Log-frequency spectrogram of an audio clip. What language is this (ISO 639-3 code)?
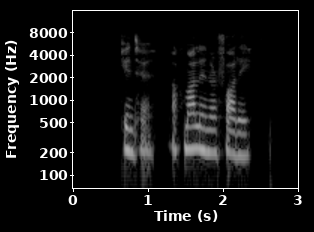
gle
